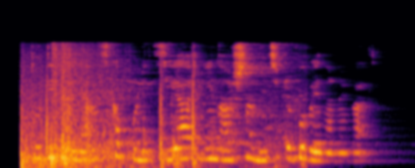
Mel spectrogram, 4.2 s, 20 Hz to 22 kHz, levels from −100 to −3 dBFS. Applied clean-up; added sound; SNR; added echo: classical method WPE with log-MMSE.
